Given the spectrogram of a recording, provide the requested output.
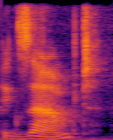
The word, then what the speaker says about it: exempt: in the word exempt we have second syllable stress so the exempt syllable is stressed and the egg syllable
